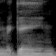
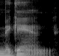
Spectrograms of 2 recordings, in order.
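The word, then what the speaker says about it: Mégane: pronounce that it looks like it should be Megan but uh over in Europe they pronounce it to Megan so we have these two vehicles let's take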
